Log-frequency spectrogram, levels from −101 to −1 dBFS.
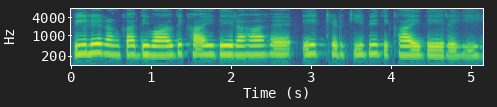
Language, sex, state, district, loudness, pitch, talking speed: Hindi, female, Uttar Pradesh, Lalitpur, -15 LUFS, 230 Hz, 175 wpm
